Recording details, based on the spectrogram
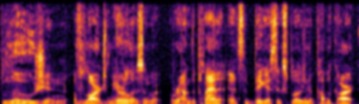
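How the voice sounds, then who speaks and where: A little fast and darkish in tone, this low male voice belongs to a guest artist in his forties. He's chatting in a casual interview, sharing his story openly and easygoingly, dropping the occasional swear word, with no echo on the recording.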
